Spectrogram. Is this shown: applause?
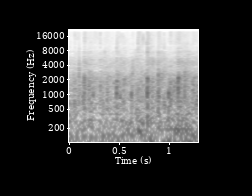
yes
